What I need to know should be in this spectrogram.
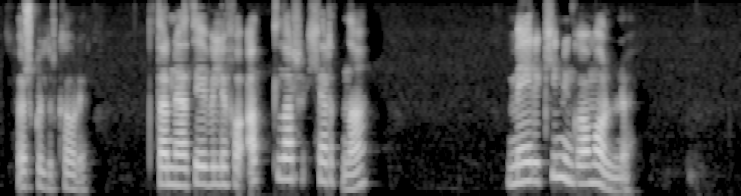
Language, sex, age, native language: Icelandic, female, 30-39, Icelandic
